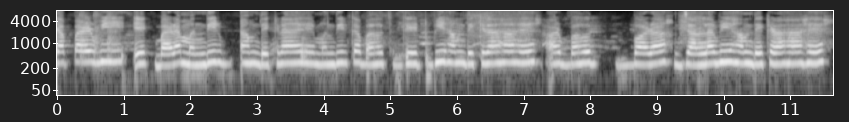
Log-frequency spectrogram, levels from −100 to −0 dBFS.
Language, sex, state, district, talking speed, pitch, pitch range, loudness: Hindi, female, Uttar Pradesh, Hamirpur, 145 wpm, 280 Hz, 270-290 Hz, -14 LUFS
